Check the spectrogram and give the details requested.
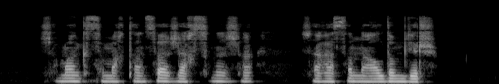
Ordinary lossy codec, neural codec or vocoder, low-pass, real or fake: Opus, 64 kbps; none; 9.9 kHz; real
